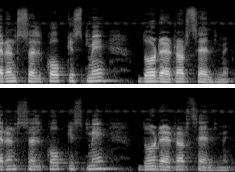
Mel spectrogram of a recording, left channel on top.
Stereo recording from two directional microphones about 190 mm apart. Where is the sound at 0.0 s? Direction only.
55° left (ahead or behind).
